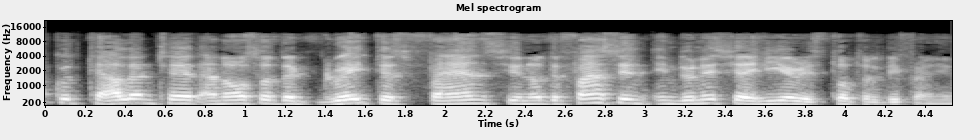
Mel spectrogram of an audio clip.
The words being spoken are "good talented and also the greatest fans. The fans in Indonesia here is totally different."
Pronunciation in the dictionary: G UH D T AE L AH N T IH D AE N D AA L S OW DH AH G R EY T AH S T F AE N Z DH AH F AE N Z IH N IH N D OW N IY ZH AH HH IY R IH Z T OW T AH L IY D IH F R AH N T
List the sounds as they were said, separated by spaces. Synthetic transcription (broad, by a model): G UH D T AE L AH N T IH D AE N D AA L S OW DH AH G R EY T AH S T F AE N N DH AH F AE N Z IH N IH N D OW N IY S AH HH IY R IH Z T OW T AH L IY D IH F R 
